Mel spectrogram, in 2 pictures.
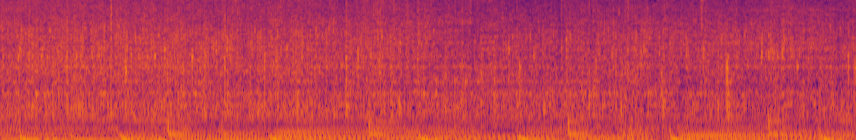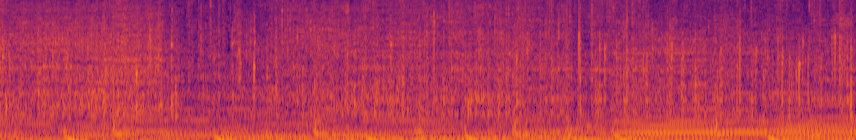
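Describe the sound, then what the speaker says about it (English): Food sizzles and fries steadily in a few tablespoons of hot oil in a camp oven, a continuous crackling hiss with occasional stirring scrapes, heard close and alone. "whack a couple of tablespoons of oil in her, and wait till she heats up a bit, and then in she goes"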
